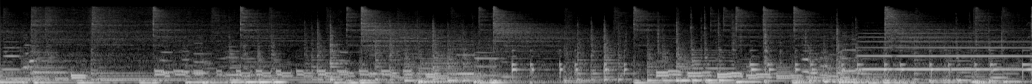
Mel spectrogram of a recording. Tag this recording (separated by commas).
Wood block, Music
